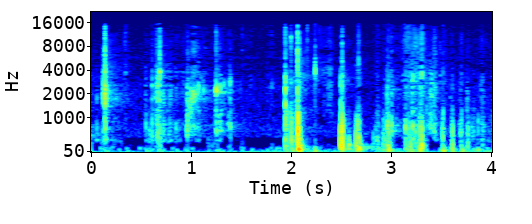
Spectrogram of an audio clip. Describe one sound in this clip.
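A plastic battery cover clatters as it is lifted off.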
